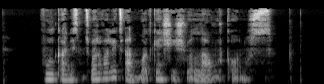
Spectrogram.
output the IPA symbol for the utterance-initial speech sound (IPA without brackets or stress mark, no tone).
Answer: v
